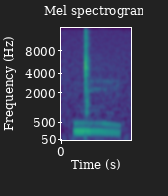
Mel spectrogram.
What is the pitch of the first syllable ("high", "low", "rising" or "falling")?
falling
